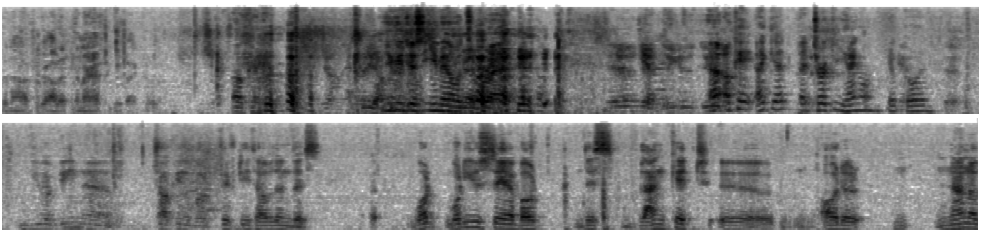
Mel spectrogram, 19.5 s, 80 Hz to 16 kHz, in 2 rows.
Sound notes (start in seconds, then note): 2.5 laughter; 4.7 laughter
